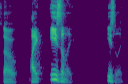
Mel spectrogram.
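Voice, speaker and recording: A man's voice: fairly low pitch, big pitch swings, normal speed. A man streaming live and answering chat questions in a casual, rambling way, often hedging with "I mean" and repeating his points.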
